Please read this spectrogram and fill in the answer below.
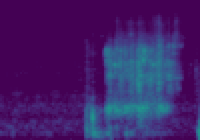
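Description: Near silence, then a dog in the background makes a scratchy, rustling noise lasting about a second.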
